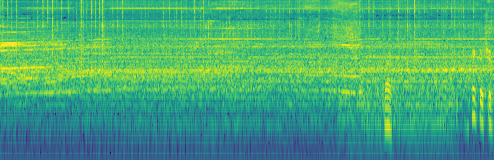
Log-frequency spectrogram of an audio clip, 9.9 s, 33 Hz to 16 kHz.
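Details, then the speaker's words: DIY electric kick scooter with RC model parts, pulley, roller drive and two 5000 mAh 3-cell LiPos, servo-tester throttle: high motor whir with light irregular clicks from the plastic pulley, not the drive. "the clicking you can hear is the plastic pulley it's not part of the drive"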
